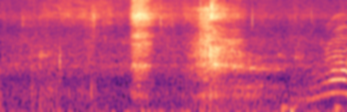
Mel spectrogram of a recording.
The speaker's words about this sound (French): Oui, euh, j'ai mon chat qui dit miaou.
